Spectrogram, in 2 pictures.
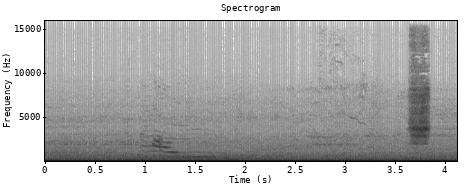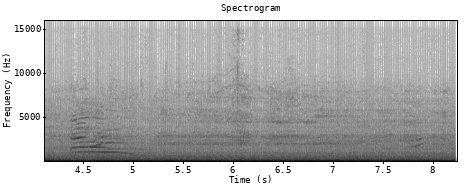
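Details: A domestic cat riding in a car, with a cat carrier mentioned, gives two drawn-out, falling meows over a steady low road rumble, 23 July 2021.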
